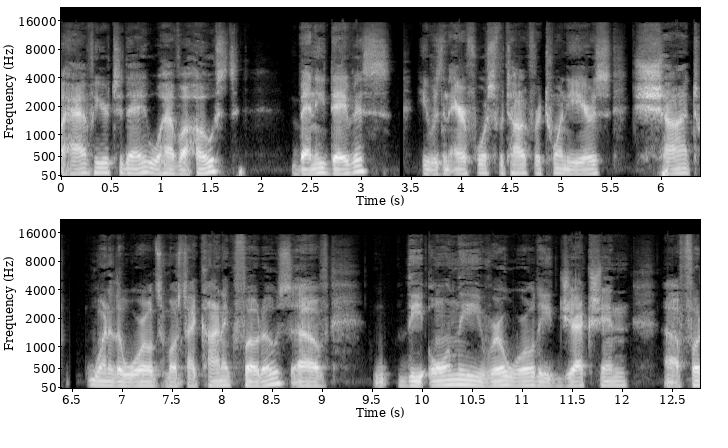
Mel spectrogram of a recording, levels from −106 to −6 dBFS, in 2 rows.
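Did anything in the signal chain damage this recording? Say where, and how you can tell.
No, nothing in the signal chain has audibly damaged this speech recording. No point in the clip shows the sound being altered by capture, processing, transport or playback.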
